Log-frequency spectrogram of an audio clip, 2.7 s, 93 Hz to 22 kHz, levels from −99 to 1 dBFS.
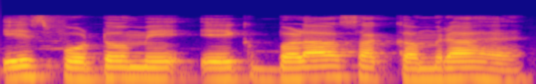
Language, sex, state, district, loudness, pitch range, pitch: Hindi, male, Jharkhand, Garhwa, -14 LUFS, 135-145 Hz, 140 Hz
